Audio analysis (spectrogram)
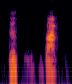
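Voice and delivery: muffled, as if talking inside a glass; into a cup. Shown as a demonstration. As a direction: speak the words into a cup. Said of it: "pareciera que alguien está hablando dentro de un vaso".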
